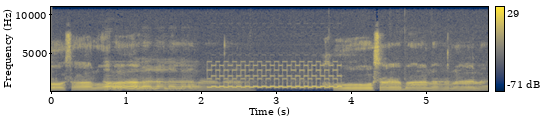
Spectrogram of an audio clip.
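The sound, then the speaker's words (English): A telephone ringback tone sounds after a number is dialed, a single warbling ring burst of about two seconds set between stretches of voices. “Everyone join your hands and dial this number, okay? We'll call this number. Thank you. Okay, let's just wait for him to answer.”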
